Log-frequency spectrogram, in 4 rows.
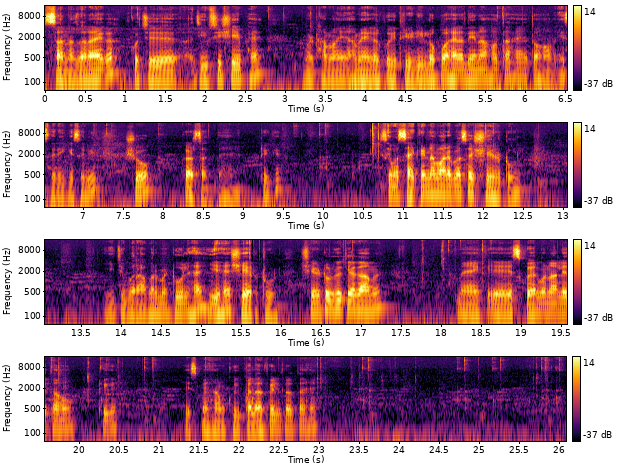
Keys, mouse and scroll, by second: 3.3 ctrl+g, 17.7 m, 18.7 shift+click, 19.9 click, 20.1 v, 23.5 i, 23.9 v.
